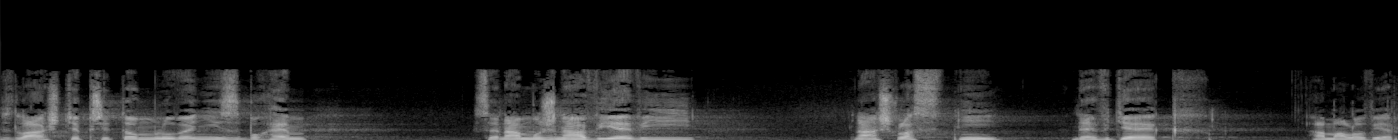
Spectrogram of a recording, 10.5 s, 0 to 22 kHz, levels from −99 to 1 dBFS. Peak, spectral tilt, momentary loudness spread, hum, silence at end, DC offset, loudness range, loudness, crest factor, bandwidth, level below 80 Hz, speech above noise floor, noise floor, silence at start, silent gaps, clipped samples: -12 dBFS; -4.5 dB/octave; 14 LU; none; 0 s; under 0.1%; 3 LU; -33 LUFS; 22 dB; 11.5 kHz; -74 dBFS; 40 dB; -73 dBFS; 0 s; none; under 0.1%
